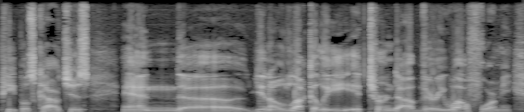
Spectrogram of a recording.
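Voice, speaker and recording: A man with a plain, everyday voice, medium in pitch with ordinary pitch variation, speaking at a fairly slow pace with an American accent. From Michigan. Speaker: comedian and actor. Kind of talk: casual chat.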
